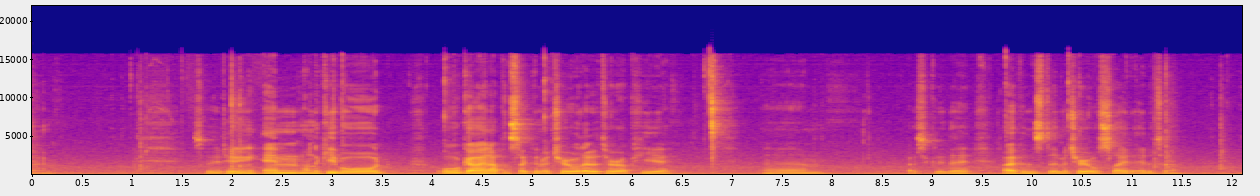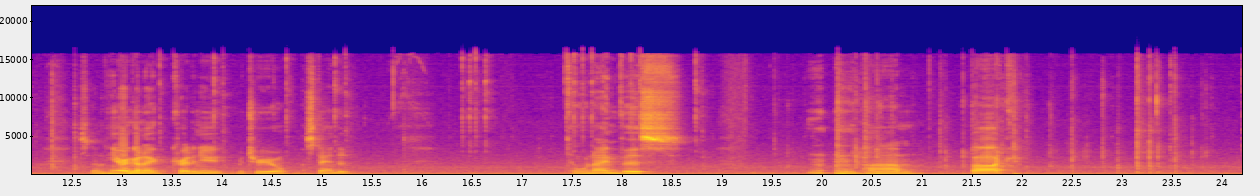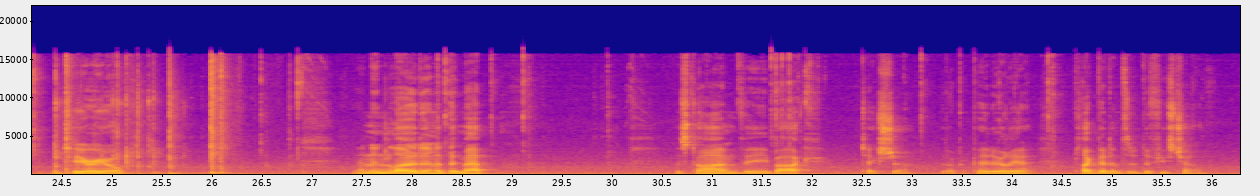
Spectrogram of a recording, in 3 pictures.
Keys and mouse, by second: 0.0 alt+middle click, 2.0 m, 3.1 click, 9.8 click, 11.4 alt+middle click, 13.4 click, 20.0-26.1 typing, 28.2 click, 31.6 click.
